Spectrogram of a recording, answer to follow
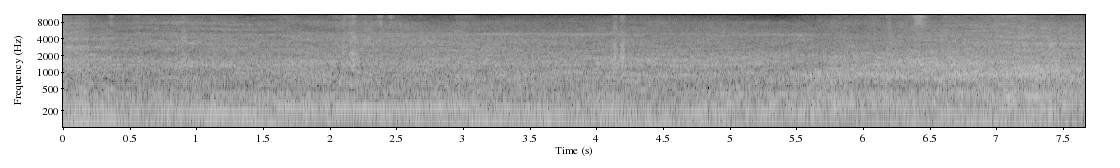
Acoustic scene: street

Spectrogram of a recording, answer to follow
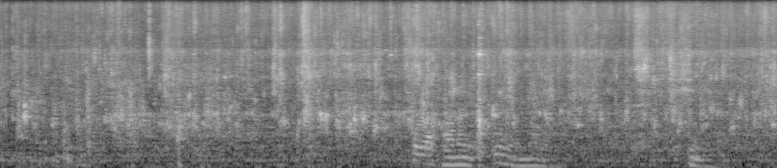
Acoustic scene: kitchen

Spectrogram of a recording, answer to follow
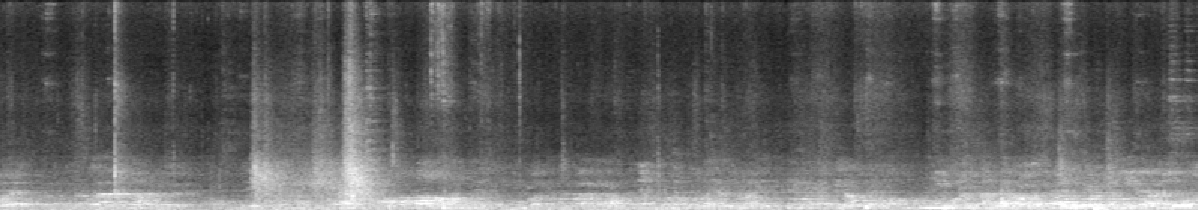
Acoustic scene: cafe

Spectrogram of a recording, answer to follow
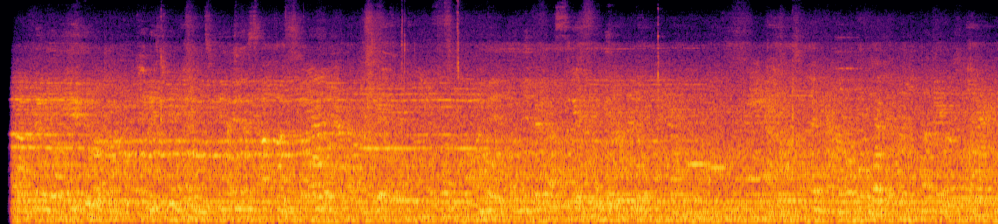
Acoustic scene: restaurant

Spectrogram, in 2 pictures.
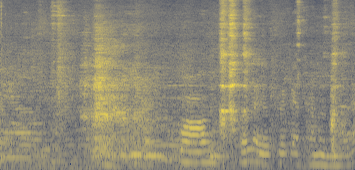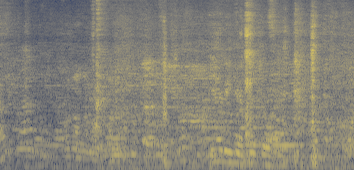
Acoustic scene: restaurant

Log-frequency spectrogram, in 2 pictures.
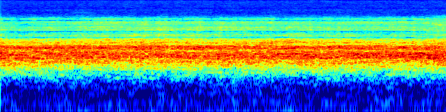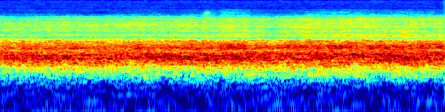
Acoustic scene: street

